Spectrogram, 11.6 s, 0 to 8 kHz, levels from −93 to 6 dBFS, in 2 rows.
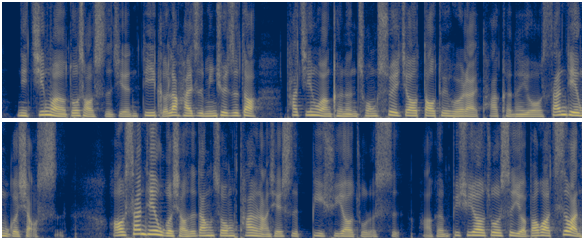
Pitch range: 145-180 Hz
